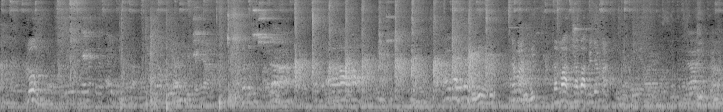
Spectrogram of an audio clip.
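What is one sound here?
Several men talk and call out in a busy, echoing hall.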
